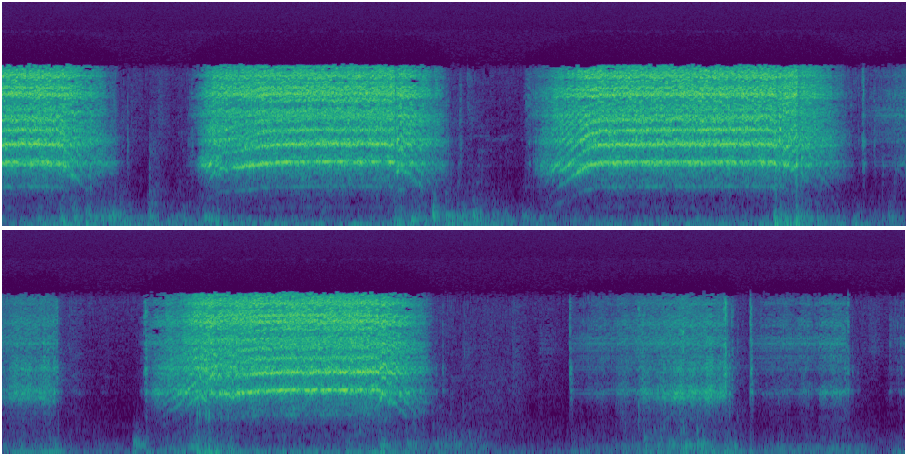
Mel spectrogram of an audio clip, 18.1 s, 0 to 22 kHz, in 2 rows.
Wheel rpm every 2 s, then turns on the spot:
60, 130, 40, 140, 20, 80, 80, 20, 10.
8-10 14-18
